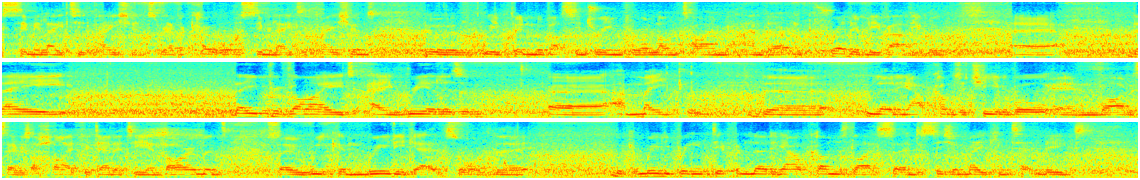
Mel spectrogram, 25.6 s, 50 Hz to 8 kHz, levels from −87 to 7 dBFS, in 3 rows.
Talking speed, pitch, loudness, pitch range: 160 wpm, 120 Hz, -10 LUFS, 115-130 Hz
